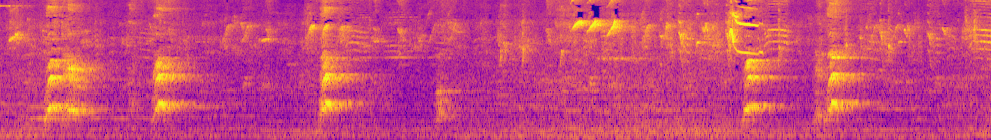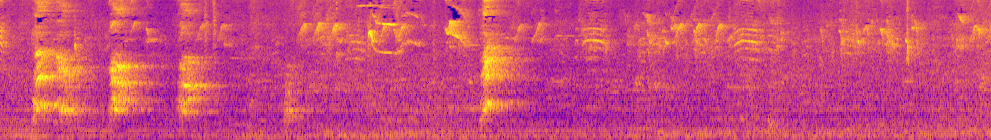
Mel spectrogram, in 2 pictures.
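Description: A dog barking in short, sharp barks, about a dozen, with a quick run of them about ten seconds in. Faint high chirps of small cage birds sound between the barks over a steady low hum.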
